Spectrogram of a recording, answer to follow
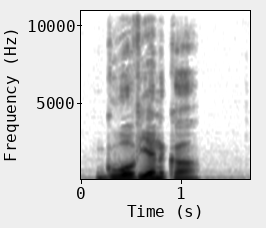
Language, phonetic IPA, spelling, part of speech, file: Polish, [ɡwɔˈvʲjɛ̃nka], głowienka, noun, Pl-głowienka.ogg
